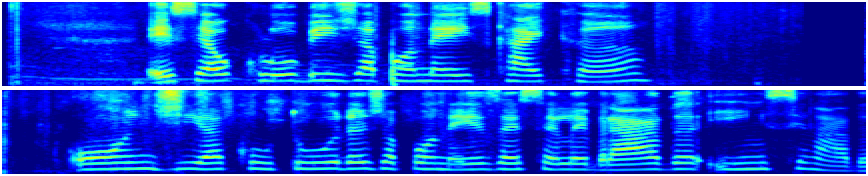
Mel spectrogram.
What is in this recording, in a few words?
Voice message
